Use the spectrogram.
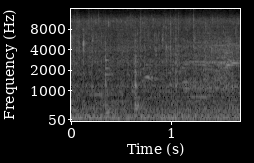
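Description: Smoked fish (tinapa) frying in a pan, a steady dense sizzle and crackle of hot oil running continuously and fairly close, with no talking.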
